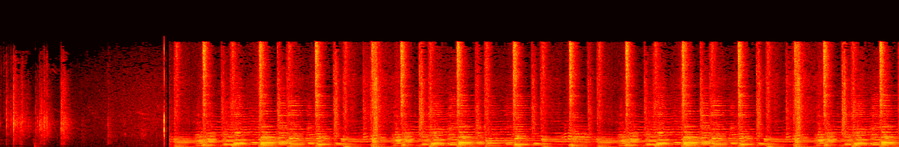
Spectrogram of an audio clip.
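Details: Two seconds of near silence, then steady keyboard and piano music with a regular beat and no animal voice.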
